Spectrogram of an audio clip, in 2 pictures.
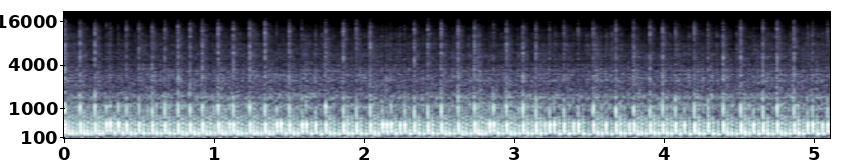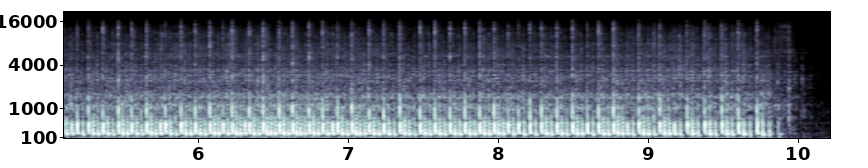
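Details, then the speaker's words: Rebuilt McCulloch Super Pro 80 chainsaw, first start after rebuild: holds a high, even racing idle with rapid firing for ten seconds, then cuts out; owner suspects an air leak somewhere. "sounds like we got air leak definitely sounds like she got an air leak but she does sound good yeah I'd say we have an air leak somewhere"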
